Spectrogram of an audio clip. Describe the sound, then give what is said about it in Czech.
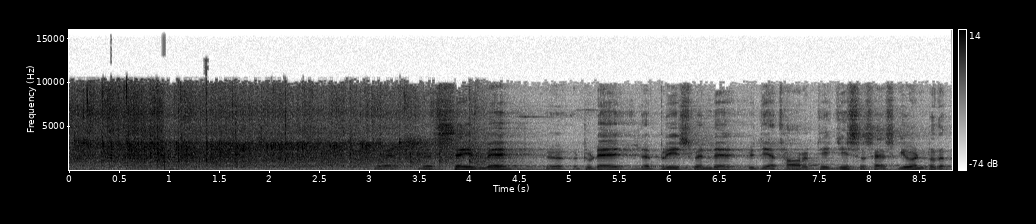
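Applause from an audience for the visiting priests at a church Mass: a dense, steady wash of clapping for about four seconds, then it fades out and a single voice begins speaking. “Takže jim pojďme teď zatleskat.”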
